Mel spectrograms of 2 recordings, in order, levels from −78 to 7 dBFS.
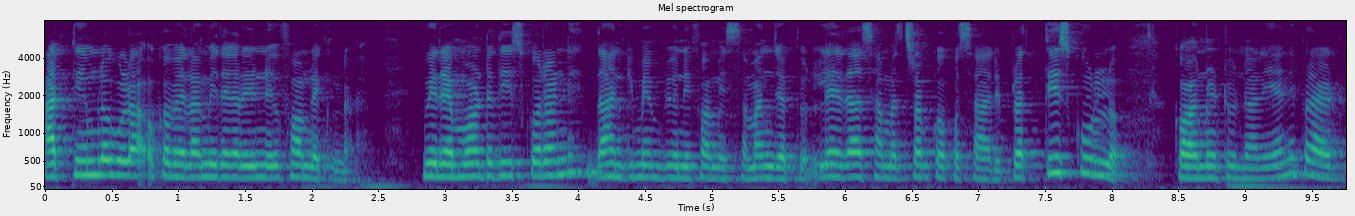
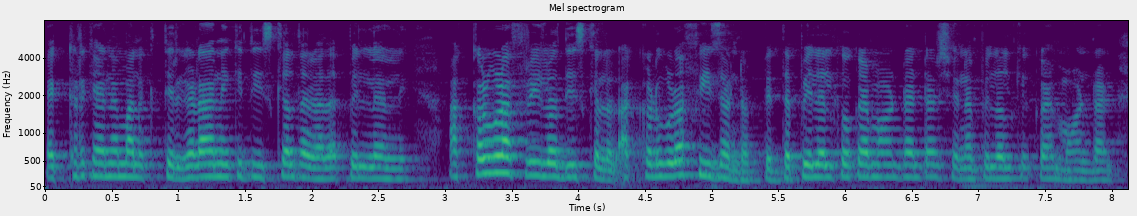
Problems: none marked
